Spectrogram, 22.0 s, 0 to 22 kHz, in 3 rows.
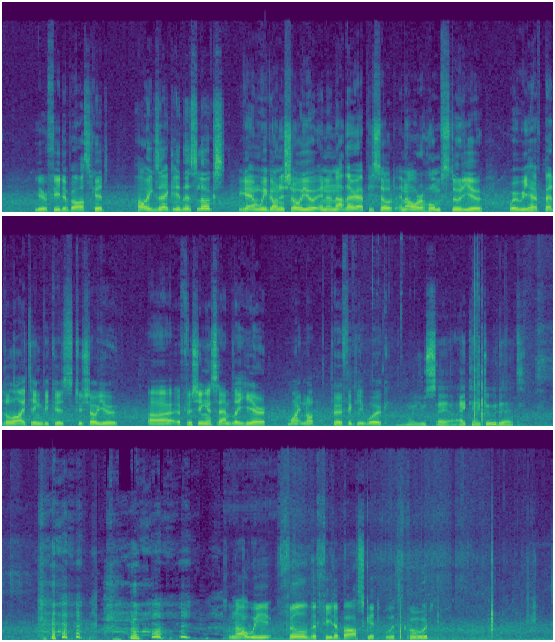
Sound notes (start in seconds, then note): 14.4 laughter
